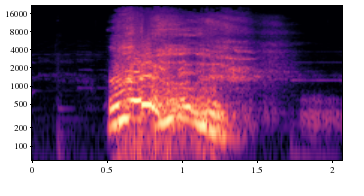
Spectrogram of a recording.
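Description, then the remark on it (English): A person acts out a single loud, theatrical sneeze: a sudden voiced burst that rises and breaks, trailing off into a softer breathy tail. “Bless you.”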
